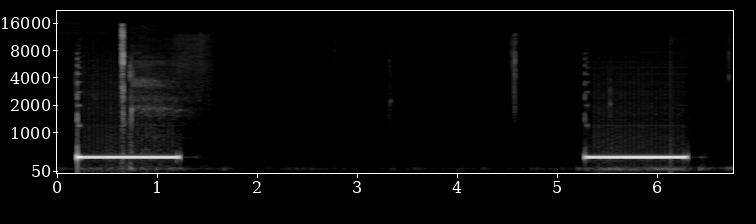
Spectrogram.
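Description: A telephone ringing tone as a number is called: two steady, single-pitched tones of about one second each, separated by roughly four seconds of near silence, with a faint low murmur beneath.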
